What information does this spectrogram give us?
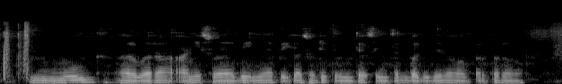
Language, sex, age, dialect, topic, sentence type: Marathi, male, 18-24, Northern Konkan, agriculture, question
